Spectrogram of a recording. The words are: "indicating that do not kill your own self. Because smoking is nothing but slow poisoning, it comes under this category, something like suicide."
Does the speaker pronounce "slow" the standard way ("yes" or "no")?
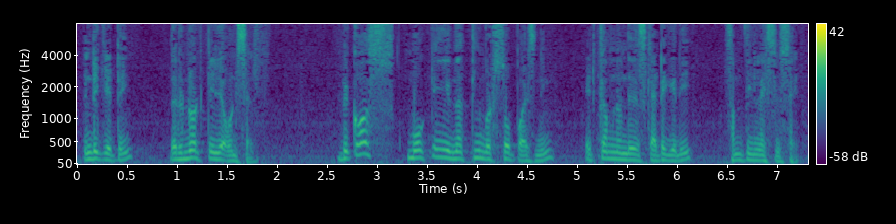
no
